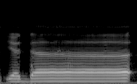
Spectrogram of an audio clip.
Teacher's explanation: on your yada, make it slightly longer, 4 beats.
